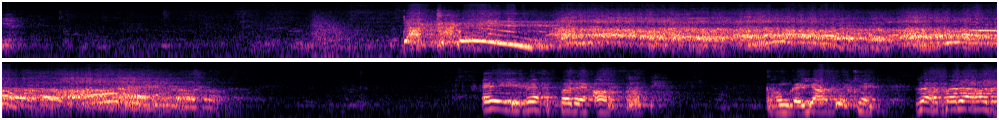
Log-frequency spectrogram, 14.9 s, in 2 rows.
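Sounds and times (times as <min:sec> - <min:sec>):
crowd at a rally shouting slogans in unison: 0:03.1 - 0:09.4
speech: 0:11.6 - 0:12.4, 0:13.3 - 0:14.9.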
